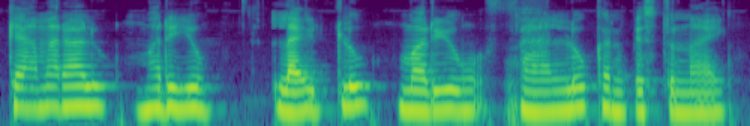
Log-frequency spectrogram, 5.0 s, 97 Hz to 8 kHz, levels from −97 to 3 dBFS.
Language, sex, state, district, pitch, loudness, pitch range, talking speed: Telugu, female, Telangana, Hyderabad, 175 Hz, -17 LUFS, 165-190 Hz, 110 wpm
